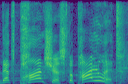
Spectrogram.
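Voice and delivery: put-on proud little girl explaining; little girl answering. Girl quoted in joke story.

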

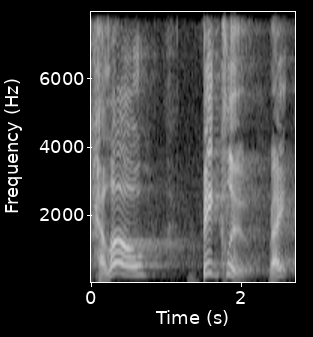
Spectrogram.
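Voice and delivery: loud, high, sarcastic hello; Jesus needling the leaders, loud and sarcastic; mock exasperation. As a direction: ham up an obvious hint to the leaders. Jesus mocks the religious leaders.

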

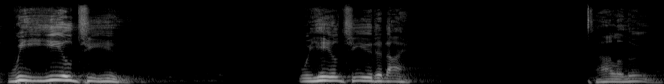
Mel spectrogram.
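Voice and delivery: low, reverent prayer voice; prayerful invitation. Real, not acted. Preacher asking the Holy Spirit to have his way, prayerful. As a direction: lead the room gently into prayer, pitched well down.

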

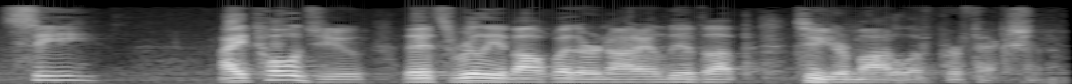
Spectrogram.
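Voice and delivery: low, smug undertone; pious smugness, pitched low; self-righteous. Acted. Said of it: "with our self-righteous penchant to say".

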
